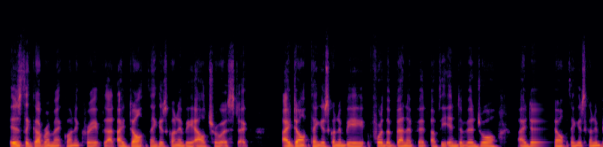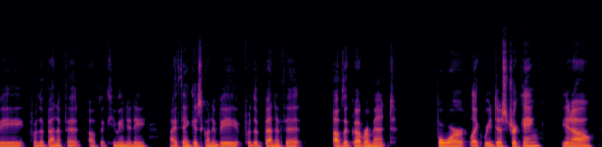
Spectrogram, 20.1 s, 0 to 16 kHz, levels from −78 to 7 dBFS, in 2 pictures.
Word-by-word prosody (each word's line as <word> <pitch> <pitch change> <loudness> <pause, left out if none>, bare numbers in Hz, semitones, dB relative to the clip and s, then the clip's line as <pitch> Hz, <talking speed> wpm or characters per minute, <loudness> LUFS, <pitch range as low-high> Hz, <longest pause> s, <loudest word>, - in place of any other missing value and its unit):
is 195 +3 +6
the 175 -5 +1
government 140 -3 0
gonna 125 -1 -1
create 125 -1 -3
for 120 - -5
that? 115 -1 +1
I 130 - +4
don't 145 -2 +2
think 150 -1 -4
it's 135 - -2
gonna 140 -3 -1
be 130 0 -1
altruistic. 130 -1 -2 0.5
I 135 - +5
don't 140 0 +4
think 145 -2 0
it's 135 0 0
gonna 140 -2 0
be 130 -1 0
for 140 -1 +1
the 130 0 0
benefit 130 0 -1
of 130 -1 -3
the 135 -3 -4
individual. 135 +1 0 0.3
I 135 +1 -1
do 145 +1 -1 0.2
not 130 -1 0
think 130 -1 -2
it's 125 - -3
gonna 130 -2 0
be 125 0 -1
for 130 - -6
the 125 -1 -2
benefit 125 -1 -2
of 125 -1 -6
the 105 - -10
community. 135 +2 -1 0.4
I 130 -1 -1
think 135 +1 -1
it's 130 0 +1
gonna 130 -2 0
be 125 0 +1
for 130 - -4
the 120 0 -1
benefit 130 +1 0 0.5
of 130 0 +4
the 125 -1 +2
government 135 +8 +1 0.7
for, 130 -2 +5
like, 120 -1 +1
redistricting, 140 +9 +1 0.3
you 175 +2 +1
know, 180 0 +4
130 Hz, 165 wpm, -24 LUFS, 125-140 Hz, 0.7 s, is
